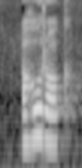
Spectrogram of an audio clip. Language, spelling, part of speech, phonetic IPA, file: Belarusian, агурок, noun, [aɣuˈrok], Be-агурок.ogg
- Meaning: cucumber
